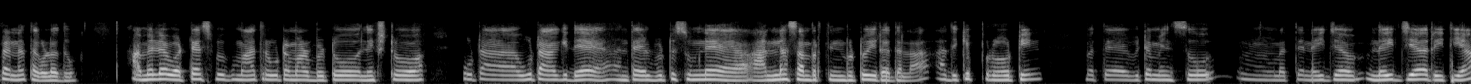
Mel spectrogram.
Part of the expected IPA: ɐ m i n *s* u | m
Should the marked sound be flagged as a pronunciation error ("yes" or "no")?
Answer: no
